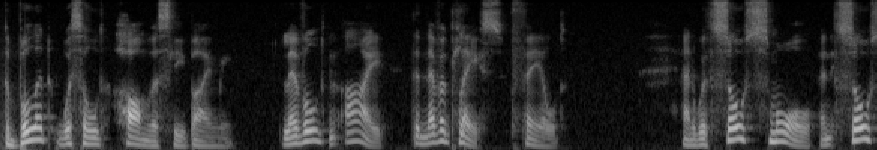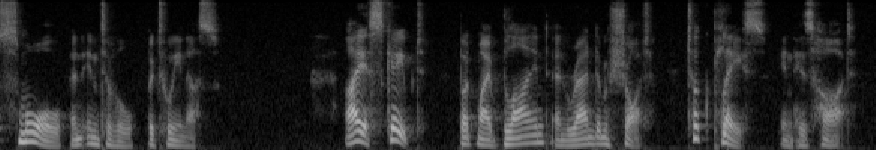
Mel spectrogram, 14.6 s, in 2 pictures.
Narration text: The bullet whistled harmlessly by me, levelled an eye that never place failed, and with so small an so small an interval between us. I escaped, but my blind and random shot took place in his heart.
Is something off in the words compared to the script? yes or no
no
